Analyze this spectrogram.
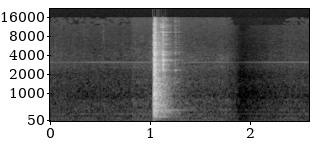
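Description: A plate is set down on a table with a clunk.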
